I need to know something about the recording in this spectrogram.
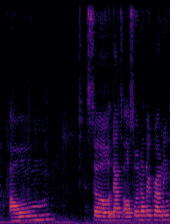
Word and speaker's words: Om: Another noise that you can make is the Om sound, pronounced Well, sorry, it's Om.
